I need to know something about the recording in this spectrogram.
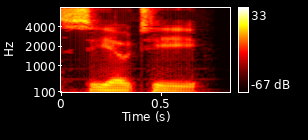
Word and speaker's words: cot: And you can hear, by the way, I pronounce those words, that I do not have that merger because I say cot, C-O-T, and caught, C-A-U-G-H-T, differently.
